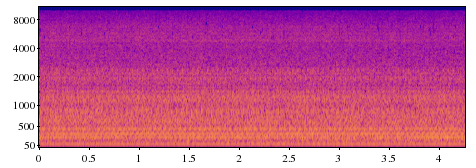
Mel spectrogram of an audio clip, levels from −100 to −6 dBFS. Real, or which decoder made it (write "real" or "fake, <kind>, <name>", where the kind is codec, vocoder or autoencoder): real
